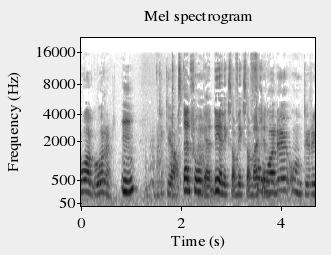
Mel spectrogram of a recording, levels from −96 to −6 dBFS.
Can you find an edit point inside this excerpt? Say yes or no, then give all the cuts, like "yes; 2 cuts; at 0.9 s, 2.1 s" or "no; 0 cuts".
yes; 1 cut; at 3.1 s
